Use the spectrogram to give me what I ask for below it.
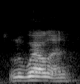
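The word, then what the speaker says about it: Llywelyn: 100 of his young followers, actually less than 100 of his young followers, but 100 archers lent him by Llewellyn, in proper Welsh pronunciation, against 10,000 English knights, led by Edward, who was to become Edward I, King of England.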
